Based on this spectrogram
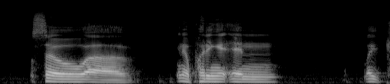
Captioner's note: none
